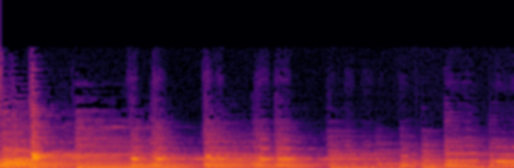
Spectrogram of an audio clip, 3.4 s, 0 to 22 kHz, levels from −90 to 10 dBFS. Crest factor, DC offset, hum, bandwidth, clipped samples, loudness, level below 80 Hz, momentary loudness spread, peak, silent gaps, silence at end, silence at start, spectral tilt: 20 dB; under 0.1%; none; 15.5 kHz; under 0.1%; -21 LUFS; -32 dBFS; 11 LU; 0 dBFS; none; 0 s; 0 s; -5.5 dB/octave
